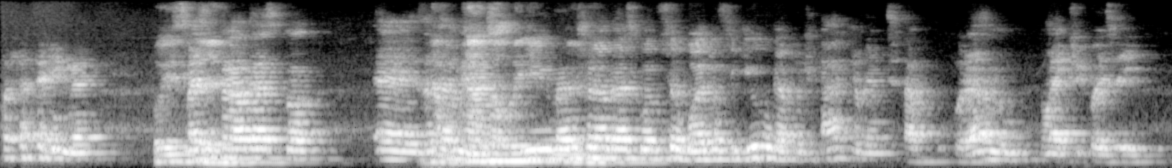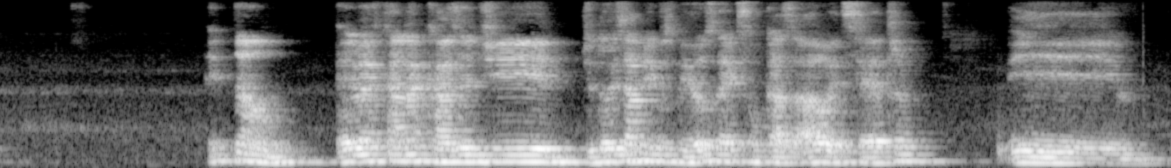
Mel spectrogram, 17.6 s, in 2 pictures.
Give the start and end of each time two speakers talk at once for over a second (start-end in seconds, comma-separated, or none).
3.2-4.5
